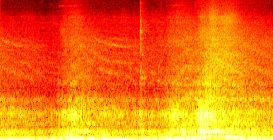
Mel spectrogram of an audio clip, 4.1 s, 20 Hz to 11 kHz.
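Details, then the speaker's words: 1957 Oval Window VW Beetle flat-four, cold, carbs synced: held on throttle, revs rising and sagging unevenly as it hunts; won't idle until warm, more carb and idle speed adjustment planned. "It idles. It seems like it's a little cold-blooded. It doesn't really like to idle until it gets warmed up a little bit."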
